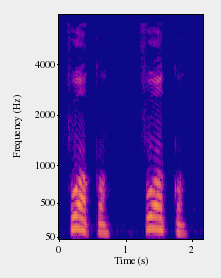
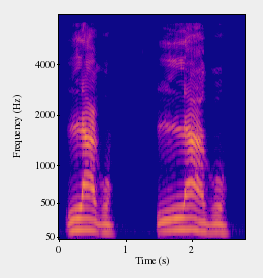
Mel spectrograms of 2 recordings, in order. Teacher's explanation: Por ejemplo, tenemos una palabra plana que es fuoco, fuoco. La sílaba tónica está en la penúltima.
